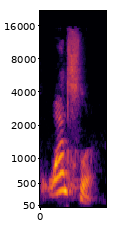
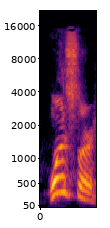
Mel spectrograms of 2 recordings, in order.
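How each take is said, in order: First: Pitched higher, second croaky cry; higher croaky call. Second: A mild croak calling out the name; first croaky cry of Onceler. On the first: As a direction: call Onceler again, higher and more urgent. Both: A narrator's reading. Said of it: "he cried with his crufulous croak".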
